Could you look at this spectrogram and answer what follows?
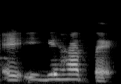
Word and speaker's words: eight: Pak belakangnya T dan H. 8. Tulisannya E-I-G-H-T. Ntar ya, ibu ketik ya. Dibacanya. 8. Bukan telur.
